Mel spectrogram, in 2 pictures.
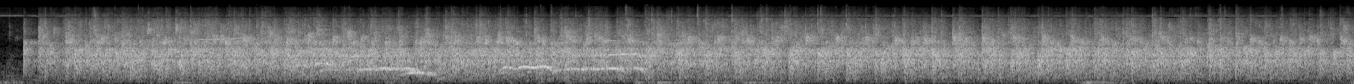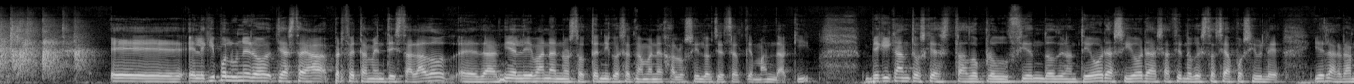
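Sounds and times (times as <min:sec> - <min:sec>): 
audience applause: 0:00.2 - 0:14.6
speech: 0:14.7 - 0:27.0.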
